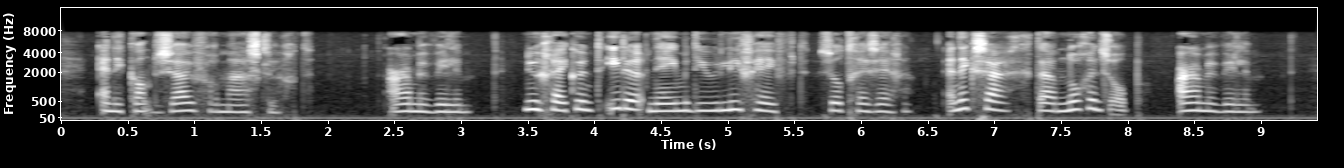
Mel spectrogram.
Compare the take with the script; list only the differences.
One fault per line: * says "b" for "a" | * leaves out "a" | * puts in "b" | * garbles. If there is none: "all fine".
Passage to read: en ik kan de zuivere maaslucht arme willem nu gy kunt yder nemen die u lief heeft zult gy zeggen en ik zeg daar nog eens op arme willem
all fine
